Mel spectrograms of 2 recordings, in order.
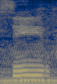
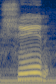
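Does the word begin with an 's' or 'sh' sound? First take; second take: s; sh. First: The word begins with an 's' sound. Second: The word begins with a 'sh' sound. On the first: The speaker calls it wrong. "ना कि शेर" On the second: The speaker calls it right. "शेर ना कि शेर"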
